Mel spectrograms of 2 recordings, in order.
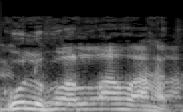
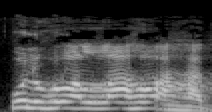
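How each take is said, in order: First: কুল said as গুল with a hard g; mispronounced কুল as গুল with a laugh; gul for kul. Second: Said in the usual way. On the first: Shown as a demonstration. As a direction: start with গুল in place of কুল. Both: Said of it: "কেউ যদি বলে".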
